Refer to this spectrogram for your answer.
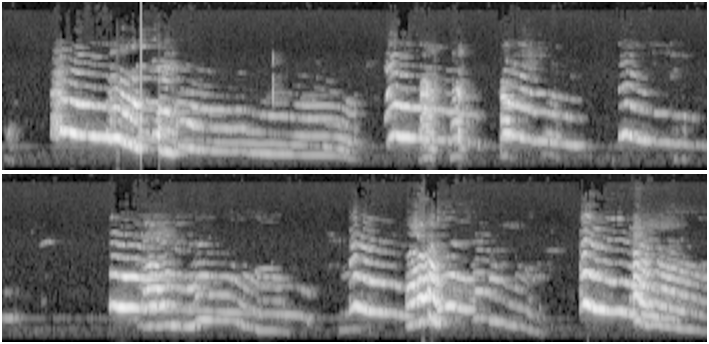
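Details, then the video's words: CoaCoa, a bulldog, howls because she loves Dylan: a run of about eight tonal, harmonic howls with falling pitch, some wavering and broken into yips, with brief pauses between bursts and no other sounds. "Howling bulldog"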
